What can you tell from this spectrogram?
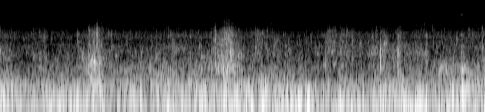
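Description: Wind rumbling on the microphone over water lapping against a small boat, with a few short splashes as a hooked fish thrashes at the surface.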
